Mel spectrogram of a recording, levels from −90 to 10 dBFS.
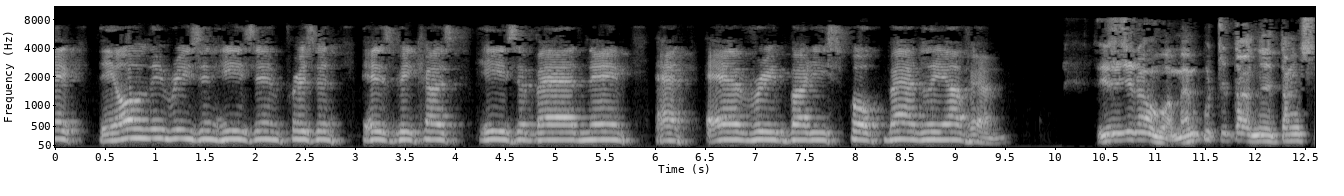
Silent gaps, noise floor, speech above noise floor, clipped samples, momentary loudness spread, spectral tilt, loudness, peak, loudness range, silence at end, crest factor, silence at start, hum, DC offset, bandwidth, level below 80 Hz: none; -76 dBFS; 57 dB; under 0.1%; 8 LU; -5 dB/octave; -20 LUFS; -4 dBFS; 2 LU; 0 s; 16 dB; 0 s; none; under 0.1%; 8.8 kHz; -64 dBFS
